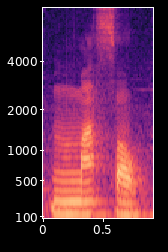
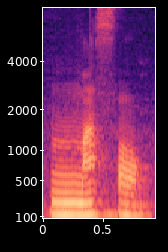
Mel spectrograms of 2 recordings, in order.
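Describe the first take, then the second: No difference in how they are said.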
